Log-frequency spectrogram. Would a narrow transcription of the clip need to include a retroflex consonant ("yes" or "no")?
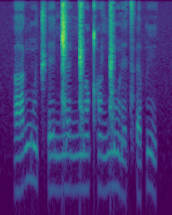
no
